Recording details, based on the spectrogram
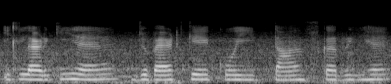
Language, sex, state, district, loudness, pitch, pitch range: Hindi, female, Chhattisgarh, Raipur, -17 LUFS, 220 Hz, 215-230 Hz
